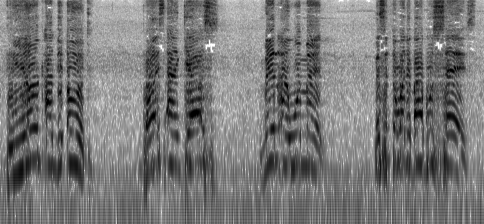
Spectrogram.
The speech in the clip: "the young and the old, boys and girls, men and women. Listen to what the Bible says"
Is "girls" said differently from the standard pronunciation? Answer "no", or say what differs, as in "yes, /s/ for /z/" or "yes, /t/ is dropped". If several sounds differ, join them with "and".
yes, /s/ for /z/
